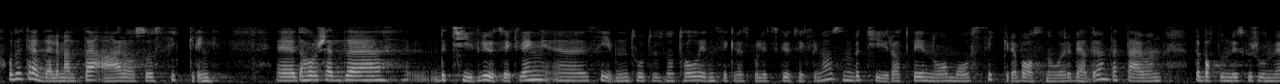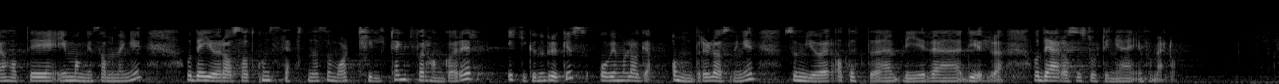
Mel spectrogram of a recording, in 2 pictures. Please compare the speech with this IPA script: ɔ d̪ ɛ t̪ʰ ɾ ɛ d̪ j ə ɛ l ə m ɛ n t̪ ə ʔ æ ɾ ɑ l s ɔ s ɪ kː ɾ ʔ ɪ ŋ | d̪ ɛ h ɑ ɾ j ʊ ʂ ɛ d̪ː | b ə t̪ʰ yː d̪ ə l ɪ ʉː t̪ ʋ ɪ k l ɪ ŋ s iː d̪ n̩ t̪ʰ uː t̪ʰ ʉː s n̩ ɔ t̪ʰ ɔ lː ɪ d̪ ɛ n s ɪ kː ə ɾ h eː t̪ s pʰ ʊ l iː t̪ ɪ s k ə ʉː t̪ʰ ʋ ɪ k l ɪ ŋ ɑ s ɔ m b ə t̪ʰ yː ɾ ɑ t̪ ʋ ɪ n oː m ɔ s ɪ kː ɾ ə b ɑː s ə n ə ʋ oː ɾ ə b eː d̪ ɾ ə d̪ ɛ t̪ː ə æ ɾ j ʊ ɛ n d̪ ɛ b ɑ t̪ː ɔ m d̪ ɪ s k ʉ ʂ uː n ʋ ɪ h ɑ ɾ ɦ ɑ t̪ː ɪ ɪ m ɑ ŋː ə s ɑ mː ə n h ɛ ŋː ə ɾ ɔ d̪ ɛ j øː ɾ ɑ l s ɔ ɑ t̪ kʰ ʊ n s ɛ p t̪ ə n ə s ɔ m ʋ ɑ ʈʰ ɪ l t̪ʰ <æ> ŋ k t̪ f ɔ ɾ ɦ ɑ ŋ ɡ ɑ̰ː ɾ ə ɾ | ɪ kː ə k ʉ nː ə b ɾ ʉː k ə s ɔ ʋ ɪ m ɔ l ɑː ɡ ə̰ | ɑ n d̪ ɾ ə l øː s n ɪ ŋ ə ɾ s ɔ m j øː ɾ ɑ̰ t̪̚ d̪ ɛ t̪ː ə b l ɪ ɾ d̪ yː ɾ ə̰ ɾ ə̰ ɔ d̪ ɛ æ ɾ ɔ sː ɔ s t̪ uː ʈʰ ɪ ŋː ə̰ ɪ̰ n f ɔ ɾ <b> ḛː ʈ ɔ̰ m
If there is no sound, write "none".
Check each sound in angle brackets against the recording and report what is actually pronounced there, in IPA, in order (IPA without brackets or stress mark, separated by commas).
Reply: ɛ, m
